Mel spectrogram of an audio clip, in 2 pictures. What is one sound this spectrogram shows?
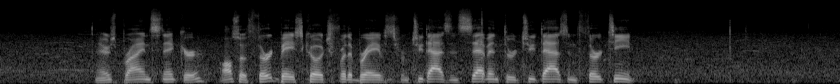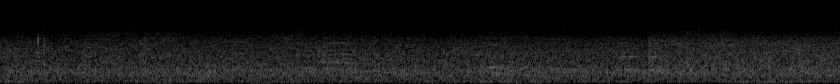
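A stadium crowd murmurs steadily outdoors.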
